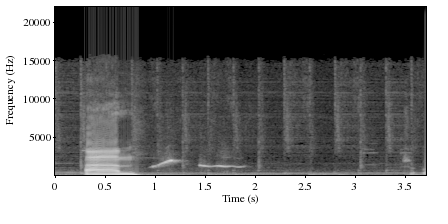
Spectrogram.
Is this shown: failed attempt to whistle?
yes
